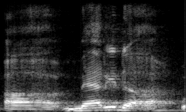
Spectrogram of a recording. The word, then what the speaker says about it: Mérida: Yeah, so Mérida, which I say things now with the Spanish pronunciation because I've been here long enough where I've been hearing it enough.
